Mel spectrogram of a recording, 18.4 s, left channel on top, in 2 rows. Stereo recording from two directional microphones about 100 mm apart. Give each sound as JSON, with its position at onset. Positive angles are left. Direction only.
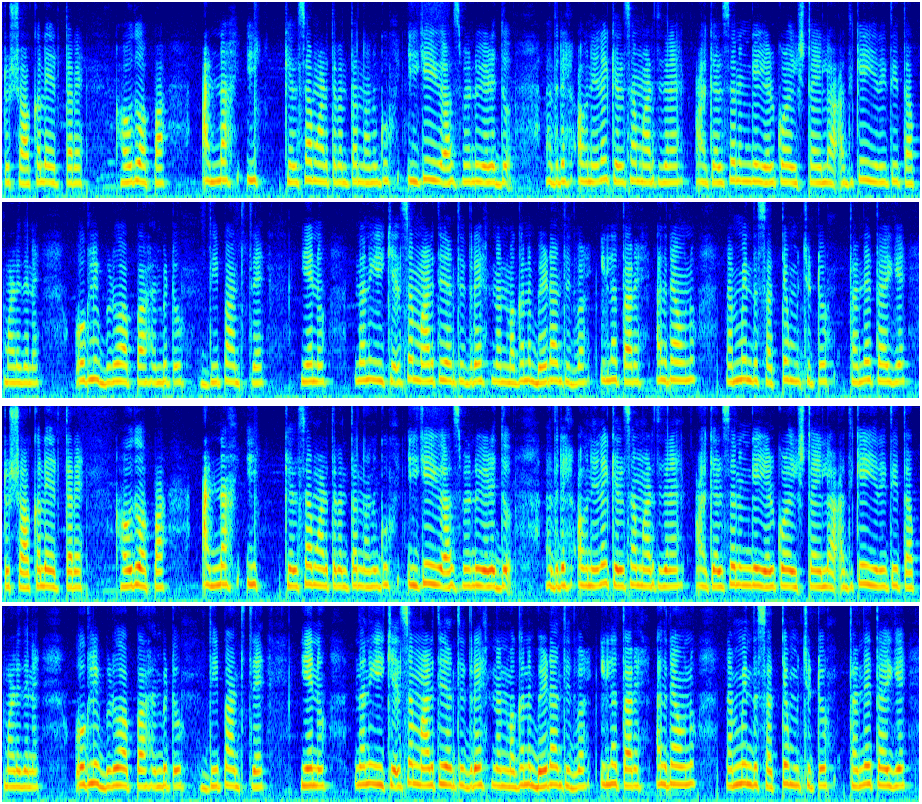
{"t": 0.0, "sound": "a woman's voice", "side_deg": -35}
{"t": 16.0, "sound": "a woman's voice", "side_deg": -25}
